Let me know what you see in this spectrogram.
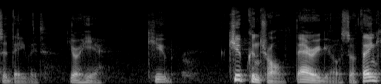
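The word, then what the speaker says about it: kubectl: how do you call it how do you pronounce it David you're here Cube Cube control there we go so thank you David for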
